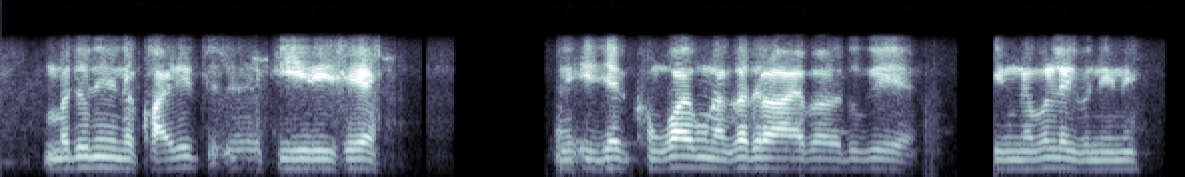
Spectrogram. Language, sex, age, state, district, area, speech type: Manipuri, male, 60+, Manipur, Imphal East, urban, conversation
